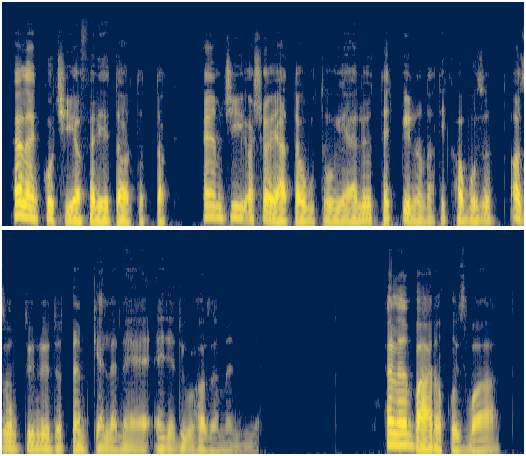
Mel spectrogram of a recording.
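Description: A middle-aged man reading an audiobook in an even, measured way. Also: medium pitch, creaky, no room sound, clean studio sound. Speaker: audiobook narrator. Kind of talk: audiobook narration.

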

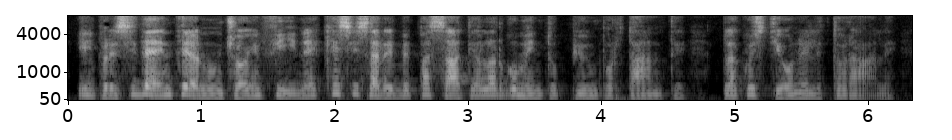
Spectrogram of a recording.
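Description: A woman reading a classic novel aloud in expressive literary narration. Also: sits low. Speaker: audiobook reader.

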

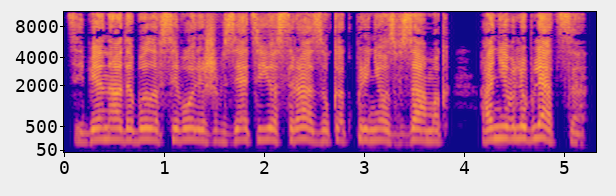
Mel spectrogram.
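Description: Brief: woman doing a cruel male spider overlord, loud, raised, contemptuous, dry close read. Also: a little high, normal speed, no room sound, natural voice. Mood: scornful. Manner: shouting orders, harsh and contemptuous. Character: furious older male spider lord, cruel ruler. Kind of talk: audiobook character voice.

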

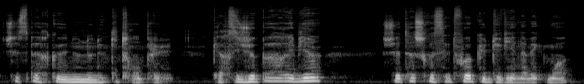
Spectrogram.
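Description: Male narrator as an anguished middle-aged doctor father; mellow, slightly husky, pleading. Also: mid-range voice, lively intonation, moderate pace. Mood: tender. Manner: emotional, pleading, rising to outbursts. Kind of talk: audiobook character reading.

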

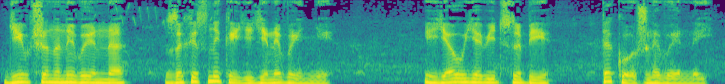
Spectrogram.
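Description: Guy reading an audiobook doing a cool polite barber, kinda mocking, a bit low. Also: a little slow, lightly acted. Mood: coolly polite. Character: calm courteous male barber, cool and ironic.

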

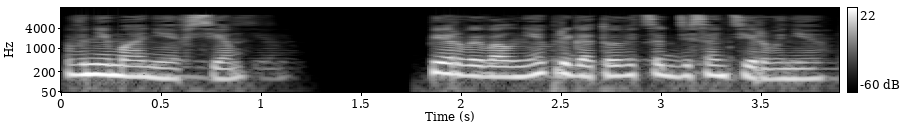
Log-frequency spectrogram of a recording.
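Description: A man's voice: fairly high pitch, fairly quick, pitched above the performer's own voice. A man voicing the metallic announcement voice of a space station AI in an audiobook, giving clipped, commanding orders and a countdown. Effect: metallic loudspeaker announcement. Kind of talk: audiobook narration.

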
